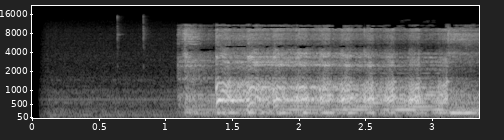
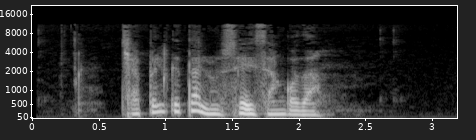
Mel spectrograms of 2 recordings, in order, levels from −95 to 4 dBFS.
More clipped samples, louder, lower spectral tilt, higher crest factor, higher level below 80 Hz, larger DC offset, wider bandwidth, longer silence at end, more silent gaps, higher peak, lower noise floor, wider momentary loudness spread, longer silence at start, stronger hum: neither; about the same, -18 LUFS vs -19 LUFS; second, -3.5 dB/octave vs -7.5 dB/octave; about the same, 16 dB vs 18 dB; second, -64 dBFS vs -54 dBFS; neither; first, 15 kHz vs 11.5 kHz; second, 0 s vs 1 s; neither; about the same, -4 dBFS vs -4 dBFS; second, -51 dBFS vs -67 dBFS; second, 7 LU vs 11 LU; first, 1.1 s vs 0.65 s; neither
